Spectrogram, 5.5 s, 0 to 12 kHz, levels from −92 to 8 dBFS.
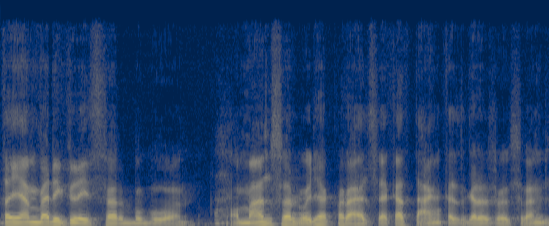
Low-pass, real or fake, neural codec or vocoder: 10.8 kHz; fake; autoencoder, 48 kHz, 32 numbers a frame, DAC-VAE, trained on Japanese speech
